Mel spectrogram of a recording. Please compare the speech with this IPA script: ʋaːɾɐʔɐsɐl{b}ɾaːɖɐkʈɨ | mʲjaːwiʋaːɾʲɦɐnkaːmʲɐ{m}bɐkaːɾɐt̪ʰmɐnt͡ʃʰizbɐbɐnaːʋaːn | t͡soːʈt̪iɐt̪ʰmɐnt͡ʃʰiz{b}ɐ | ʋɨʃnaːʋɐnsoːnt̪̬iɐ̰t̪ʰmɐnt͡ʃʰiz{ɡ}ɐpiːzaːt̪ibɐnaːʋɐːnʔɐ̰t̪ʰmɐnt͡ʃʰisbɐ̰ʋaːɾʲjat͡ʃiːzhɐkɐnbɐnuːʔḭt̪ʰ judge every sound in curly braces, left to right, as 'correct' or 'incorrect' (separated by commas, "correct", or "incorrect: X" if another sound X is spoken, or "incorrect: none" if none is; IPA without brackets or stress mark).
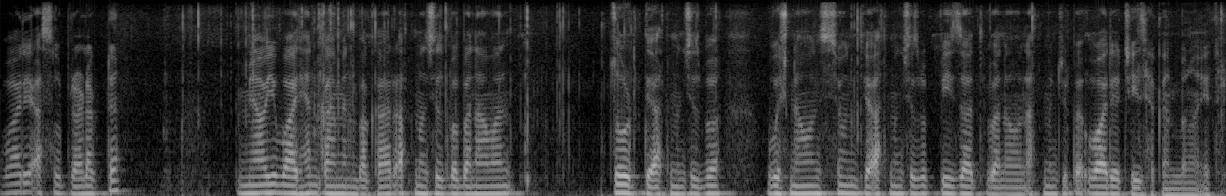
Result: incorrect: p, incorrect: n, correct, incorrect: b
